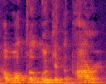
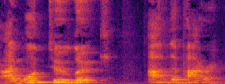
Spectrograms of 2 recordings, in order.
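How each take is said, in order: First: Said in the usual way. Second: Slowly spelled out, word by word; slow, deliberate repeat. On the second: Retold or imitated. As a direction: repeat it slowly for someone who didn't understand. Repeats it slowly for uncomprehending man.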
